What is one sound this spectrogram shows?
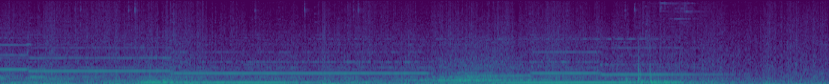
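Soft orchestral game music plays with long held notes.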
